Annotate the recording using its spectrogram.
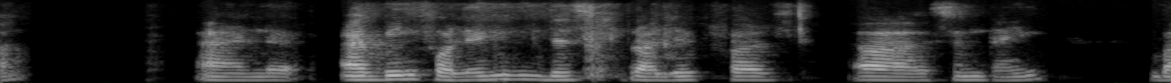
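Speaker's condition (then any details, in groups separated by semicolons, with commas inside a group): No condition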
